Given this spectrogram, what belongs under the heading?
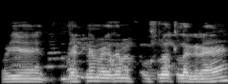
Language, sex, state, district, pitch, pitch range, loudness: Hindi, male, Bihar, Sitamarhi, 145 Hz, 135-155 Hz, -17 LUFS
